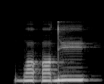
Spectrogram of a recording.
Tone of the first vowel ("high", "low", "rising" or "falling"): low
